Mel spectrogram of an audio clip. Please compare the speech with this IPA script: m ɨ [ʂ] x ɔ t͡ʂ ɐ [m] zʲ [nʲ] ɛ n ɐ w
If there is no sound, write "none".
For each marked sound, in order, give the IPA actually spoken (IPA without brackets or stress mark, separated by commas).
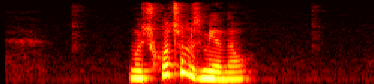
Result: ʂ, m, mʲ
